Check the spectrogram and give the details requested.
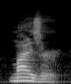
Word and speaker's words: miser: Miser, 2 sílabas, uma consoante no meio, o I soa I. Miser.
